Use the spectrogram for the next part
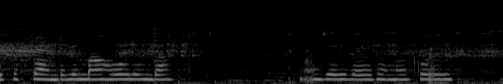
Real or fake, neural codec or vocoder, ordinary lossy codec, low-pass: fake; codec, 16 kHz, 16 kbps, FreqCodec, larger model; none; 5.4 kHz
